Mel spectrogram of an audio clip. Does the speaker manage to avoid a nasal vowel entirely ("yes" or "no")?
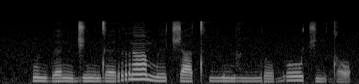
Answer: no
